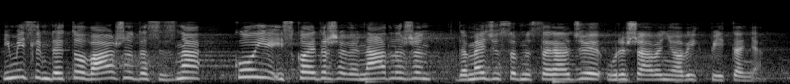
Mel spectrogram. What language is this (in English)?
Serbian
